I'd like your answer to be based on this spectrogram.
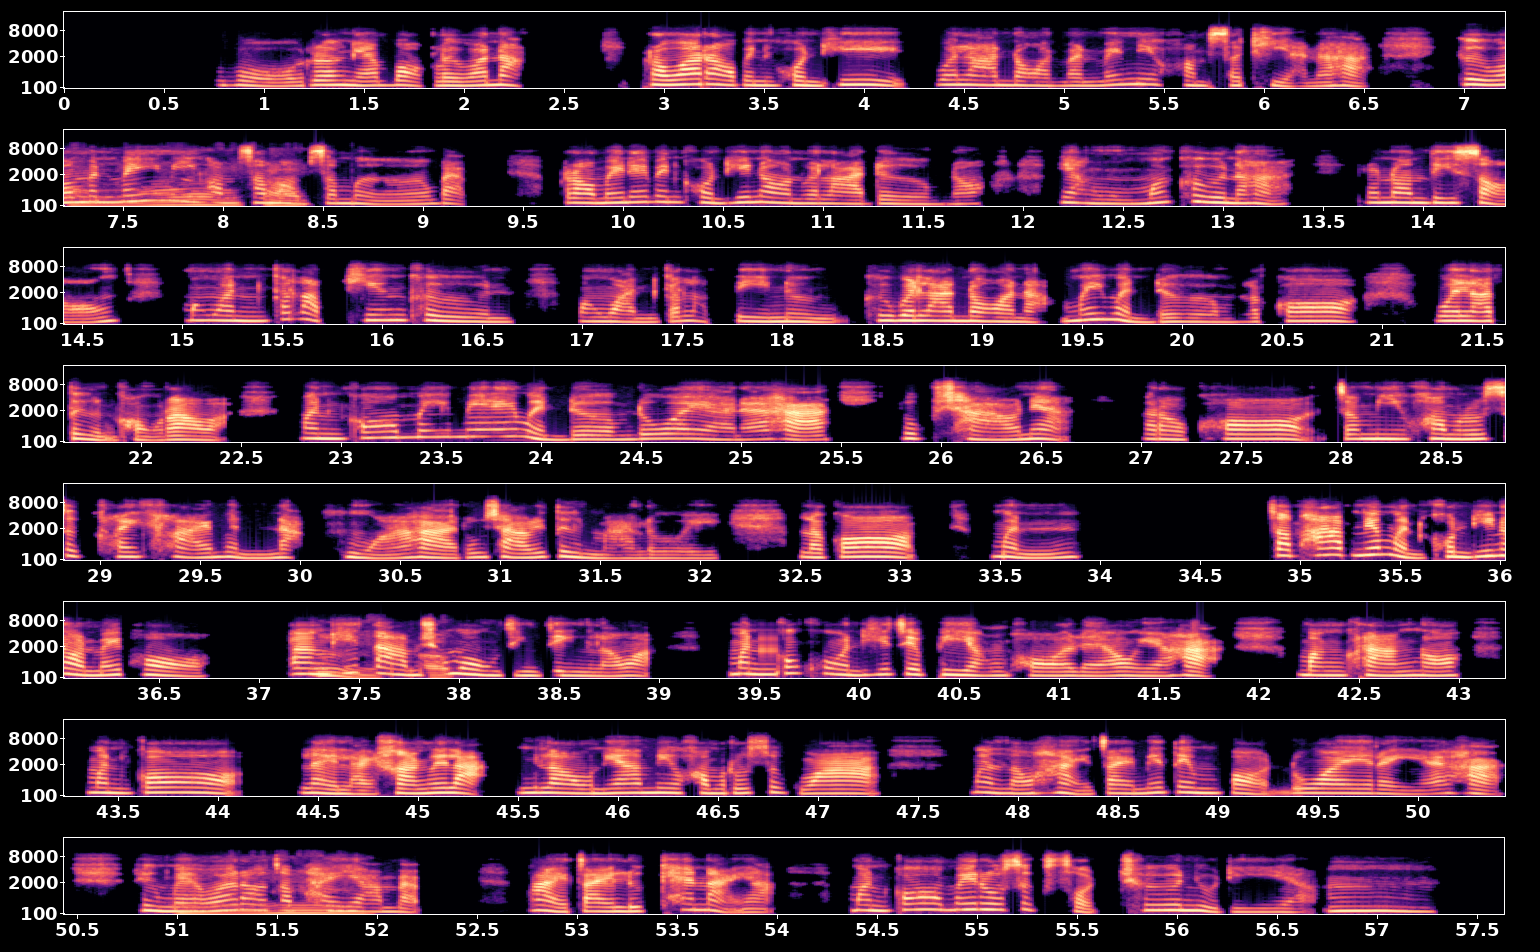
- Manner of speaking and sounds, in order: sad: "เหมือนเราหายใจไม่เต็มปอดด้วย"
- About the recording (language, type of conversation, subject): Thai, advice, ทำไมฉันถึงรู้สึกเหนื่อยทั้งวันทั้งที่คิดว่านอนพอแล้ว?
